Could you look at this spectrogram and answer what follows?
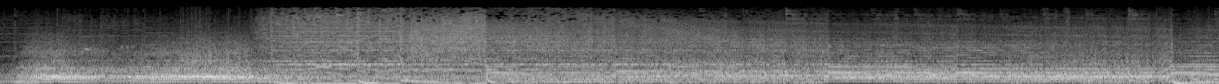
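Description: A Can-Am Ryker 900 three-wheeler pulls away, its engine note rising and sweeping in pitch as it accelerates, loud and close, then settling into a steady droning run with wind and road noise.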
